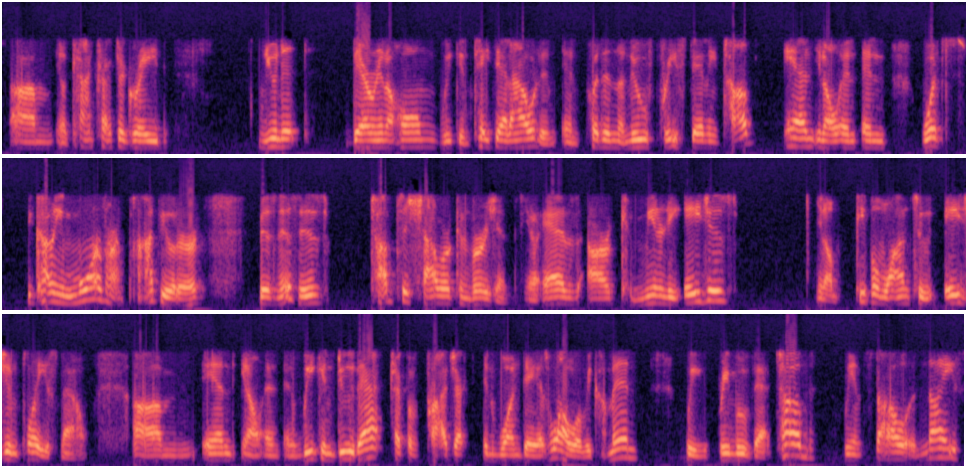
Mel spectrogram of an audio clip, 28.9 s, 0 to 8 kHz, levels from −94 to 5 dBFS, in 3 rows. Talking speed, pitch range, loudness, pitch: 175 wpm, 130-160 Hz, -19 LUFS, 140 Hz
